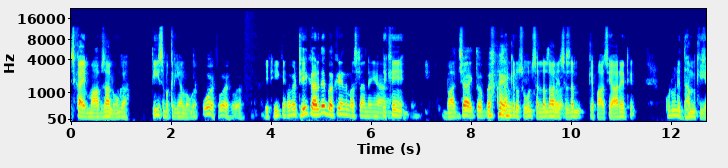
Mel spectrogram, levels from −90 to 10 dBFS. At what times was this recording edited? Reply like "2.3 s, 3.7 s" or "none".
none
